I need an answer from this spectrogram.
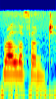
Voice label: "relevant", English

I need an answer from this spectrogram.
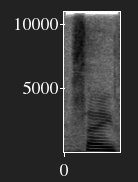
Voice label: "save", English

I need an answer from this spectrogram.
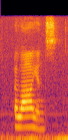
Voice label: "alliance", English

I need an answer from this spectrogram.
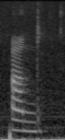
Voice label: "and", English

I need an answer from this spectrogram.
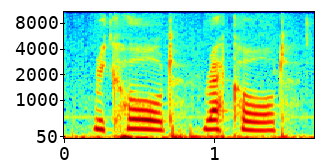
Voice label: "record", English; verb tr; gravar; disc; antecedents penals

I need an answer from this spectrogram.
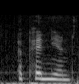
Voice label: "opinion", English

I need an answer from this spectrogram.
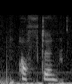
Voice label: "often", English; adverbi; sovint

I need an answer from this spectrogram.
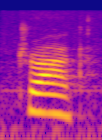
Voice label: "drag", English

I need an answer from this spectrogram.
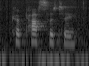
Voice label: "capacity", English

